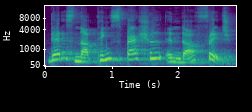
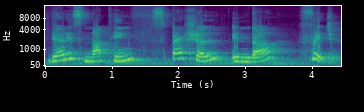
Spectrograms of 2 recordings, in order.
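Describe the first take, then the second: First: Said in the usual way. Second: Small chunks with pauses; spaced-out repeat. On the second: Shown as a demonstration. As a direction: dictate it piece by piece. Teacher repeats translation word by word. (रुक-रुककर, टुकड़ों में)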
